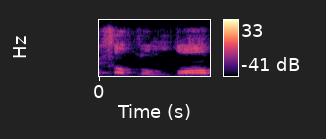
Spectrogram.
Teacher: আল্লাহ শব্দকে পুর করতে হবে অর্থাৎ মোটা করে উচ্চারণ করতে হবে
